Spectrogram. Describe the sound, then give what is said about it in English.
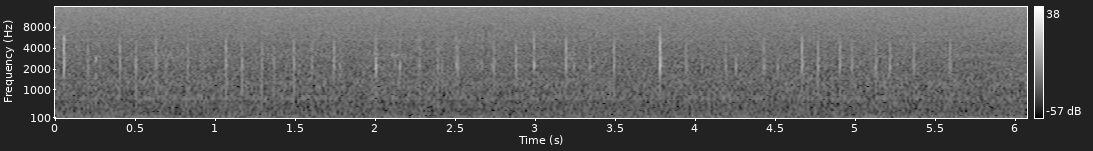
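A phone gives off a steady stream of small, sharp, faint clicks from the back of the phone next to the camera flash, ticking irregularly over a low background hum with no one speaking. “My phone making a weird clicking noise.”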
